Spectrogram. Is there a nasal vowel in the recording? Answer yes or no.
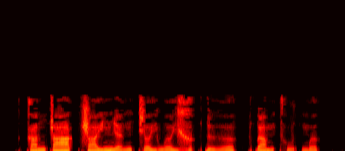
no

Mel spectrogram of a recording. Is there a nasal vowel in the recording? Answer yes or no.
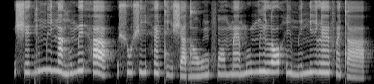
yes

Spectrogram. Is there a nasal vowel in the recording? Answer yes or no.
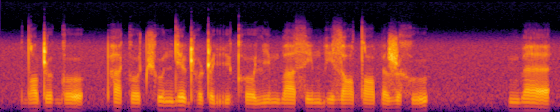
no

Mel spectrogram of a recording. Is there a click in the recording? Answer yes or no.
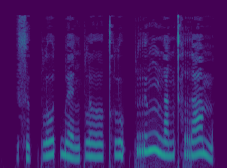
no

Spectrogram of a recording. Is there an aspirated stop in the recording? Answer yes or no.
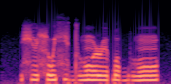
no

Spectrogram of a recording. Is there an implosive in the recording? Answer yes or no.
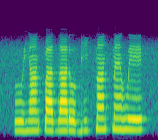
no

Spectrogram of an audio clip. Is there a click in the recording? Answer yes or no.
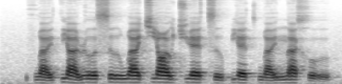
no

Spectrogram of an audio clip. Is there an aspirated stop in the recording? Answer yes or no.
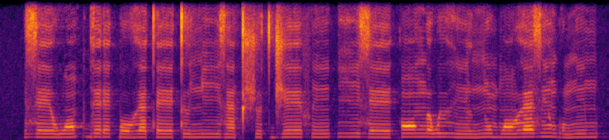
no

